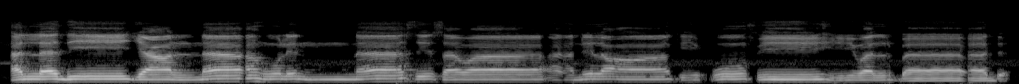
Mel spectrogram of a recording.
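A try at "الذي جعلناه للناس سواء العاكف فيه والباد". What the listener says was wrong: Sekali lagi, akifu, fu-nya pendek.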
